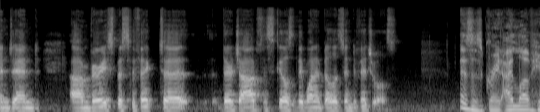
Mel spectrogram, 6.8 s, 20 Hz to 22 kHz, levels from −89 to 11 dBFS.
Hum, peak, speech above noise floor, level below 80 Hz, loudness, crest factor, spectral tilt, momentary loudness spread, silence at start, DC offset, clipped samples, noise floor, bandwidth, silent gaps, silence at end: none; -4 dBFS; 34 dB; -54 dBFS; -18 LUFS; 14 dB; -6 dB/octave; 8 LU; 0 s; under 0.1%; under 0.1%; -52 dBFS; 16 kHz; none; 0 s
